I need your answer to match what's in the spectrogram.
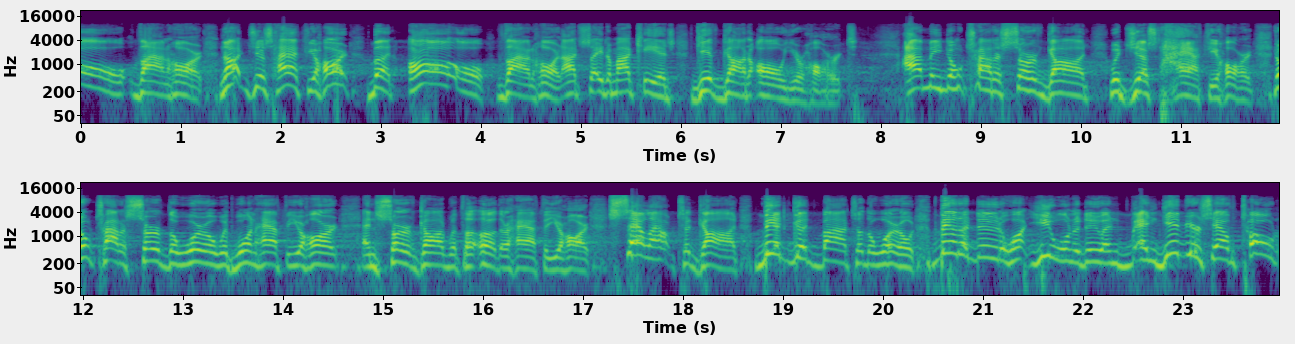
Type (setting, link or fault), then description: setting, large echoing room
